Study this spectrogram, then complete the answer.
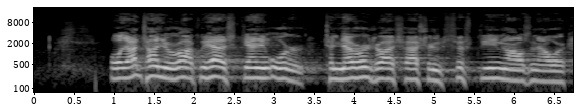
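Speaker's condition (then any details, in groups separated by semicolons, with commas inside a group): Traumatic brain injury; emergency tracheotomy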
